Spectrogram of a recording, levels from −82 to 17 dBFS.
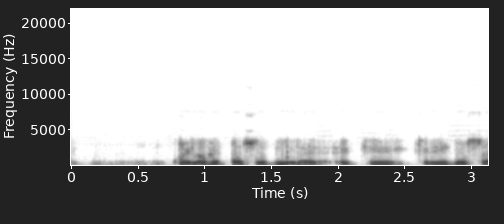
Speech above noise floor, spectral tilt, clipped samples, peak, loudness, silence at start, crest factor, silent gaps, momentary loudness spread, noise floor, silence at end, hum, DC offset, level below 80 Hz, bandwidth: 31 dB; -8 dB/octave; under 0.1%; -2 dBFS; -15 LUFS; 0.8 s; 14 dB; none; 6 LU; -45 dBFS; 0 s; none; under 0.1%; -68 dBFS; 3.9 kHz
